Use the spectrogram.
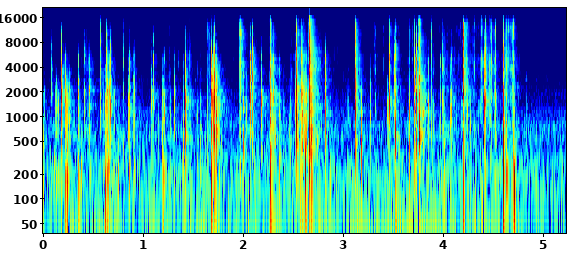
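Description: A hand-sized Equate baby wipes soft pack of crinkly plastic film, full of wipes, is held in one palm while fingertips and nails press and crinkle the film. A quick, irregular run of sharp, dry, bright crinkles and crackles follows, with almost no low end. Each crackle stops short with no ring.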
